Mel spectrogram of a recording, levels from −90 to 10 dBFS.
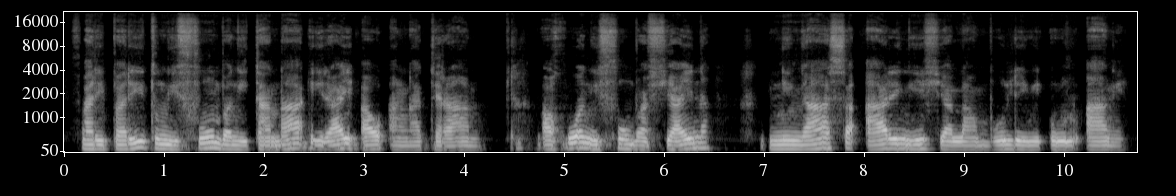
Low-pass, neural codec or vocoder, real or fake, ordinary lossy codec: none; vocoder, 44.1 kHz, 128 mel bands every 256 samples, BigVGAN v2; fake; none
